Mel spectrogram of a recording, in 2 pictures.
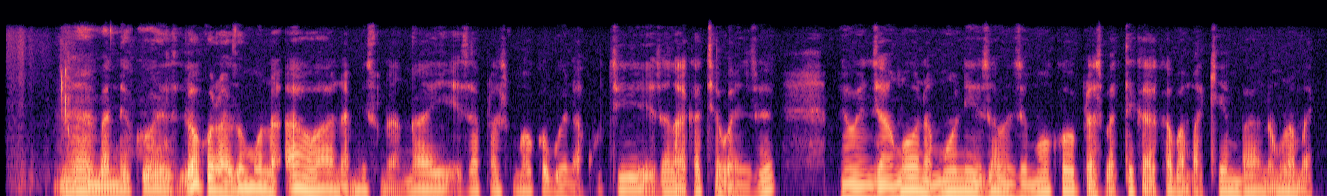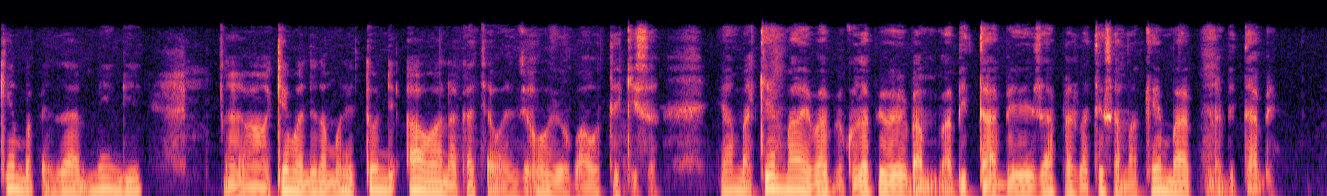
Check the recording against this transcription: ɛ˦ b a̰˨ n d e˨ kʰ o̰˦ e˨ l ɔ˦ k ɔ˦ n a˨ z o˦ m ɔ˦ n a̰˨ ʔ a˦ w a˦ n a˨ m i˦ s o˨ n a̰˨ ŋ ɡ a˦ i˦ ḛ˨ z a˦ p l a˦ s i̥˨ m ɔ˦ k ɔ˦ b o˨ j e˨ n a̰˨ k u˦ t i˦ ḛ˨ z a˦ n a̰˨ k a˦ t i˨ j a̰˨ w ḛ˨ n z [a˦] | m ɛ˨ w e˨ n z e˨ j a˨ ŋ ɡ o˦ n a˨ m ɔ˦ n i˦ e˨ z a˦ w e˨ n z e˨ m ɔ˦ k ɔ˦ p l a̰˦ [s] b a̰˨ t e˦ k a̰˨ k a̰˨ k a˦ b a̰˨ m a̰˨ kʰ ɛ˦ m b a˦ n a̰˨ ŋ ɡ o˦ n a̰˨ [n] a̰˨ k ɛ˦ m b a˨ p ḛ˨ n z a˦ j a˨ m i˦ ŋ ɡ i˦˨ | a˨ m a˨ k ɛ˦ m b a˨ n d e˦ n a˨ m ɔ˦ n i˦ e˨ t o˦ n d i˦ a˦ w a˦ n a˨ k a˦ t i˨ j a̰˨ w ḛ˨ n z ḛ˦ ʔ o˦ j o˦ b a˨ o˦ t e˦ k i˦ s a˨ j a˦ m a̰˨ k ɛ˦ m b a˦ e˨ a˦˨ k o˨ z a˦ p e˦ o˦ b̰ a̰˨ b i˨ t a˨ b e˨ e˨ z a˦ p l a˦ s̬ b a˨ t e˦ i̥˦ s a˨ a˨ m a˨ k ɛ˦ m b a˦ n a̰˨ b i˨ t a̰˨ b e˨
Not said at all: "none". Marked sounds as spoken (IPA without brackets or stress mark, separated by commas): e˦, s, m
